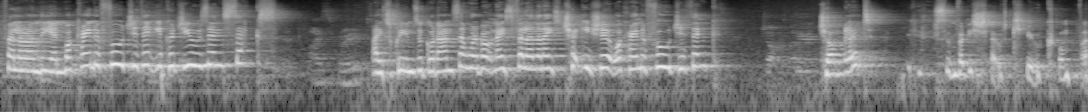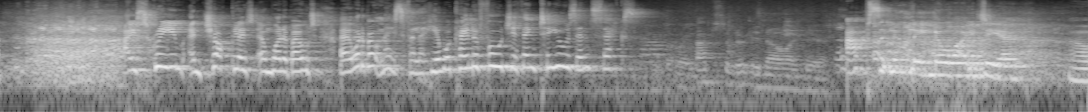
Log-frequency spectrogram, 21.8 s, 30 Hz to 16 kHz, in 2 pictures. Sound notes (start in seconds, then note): 10.8 audience laughing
